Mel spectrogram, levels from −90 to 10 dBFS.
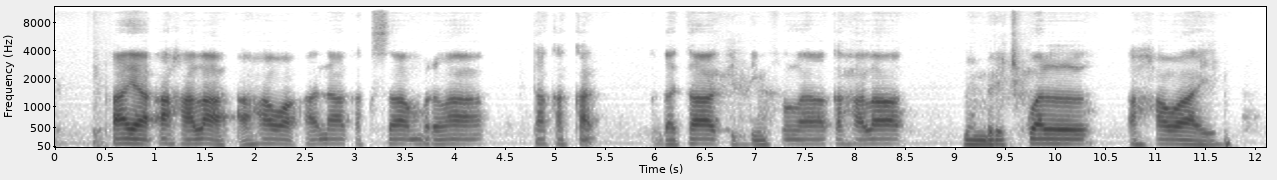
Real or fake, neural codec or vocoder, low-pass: fake; autoencoder, 48 kHz, 32 numbers a frame, DAC-VAE, trained on Japanese speech; 10.8 kHz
